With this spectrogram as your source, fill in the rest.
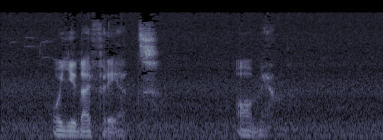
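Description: A young man speaks calmly and close to the microphone.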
